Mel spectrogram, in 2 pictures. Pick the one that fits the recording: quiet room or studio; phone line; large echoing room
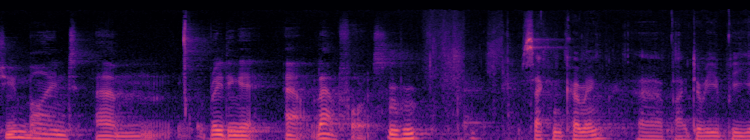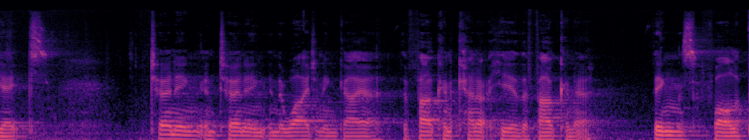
large echoing room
